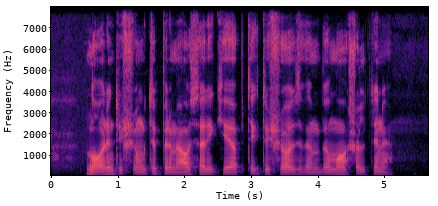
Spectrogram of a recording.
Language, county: Lithuanian, Šiauliai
